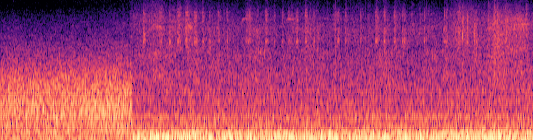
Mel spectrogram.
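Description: Passing-traffic and road noise as a van drives along a street. About a second in it changes to the low rumble of the van's engine and tyres as heard from inside its cab.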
